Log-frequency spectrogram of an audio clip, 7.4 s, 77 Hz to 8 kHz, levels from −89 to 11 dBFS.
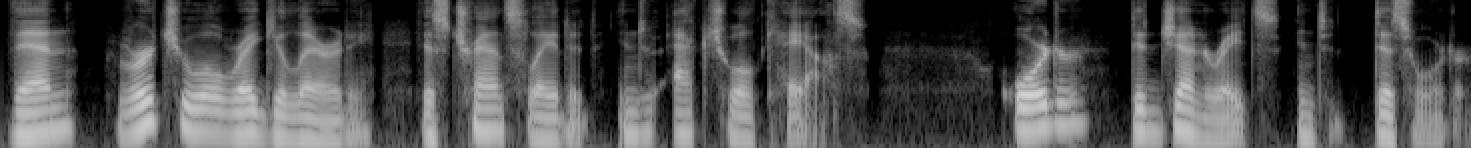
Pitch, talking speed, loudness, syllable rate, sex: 120 Hz, 100 wpm, -21 LUFS, 5.0 syllables/s, male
